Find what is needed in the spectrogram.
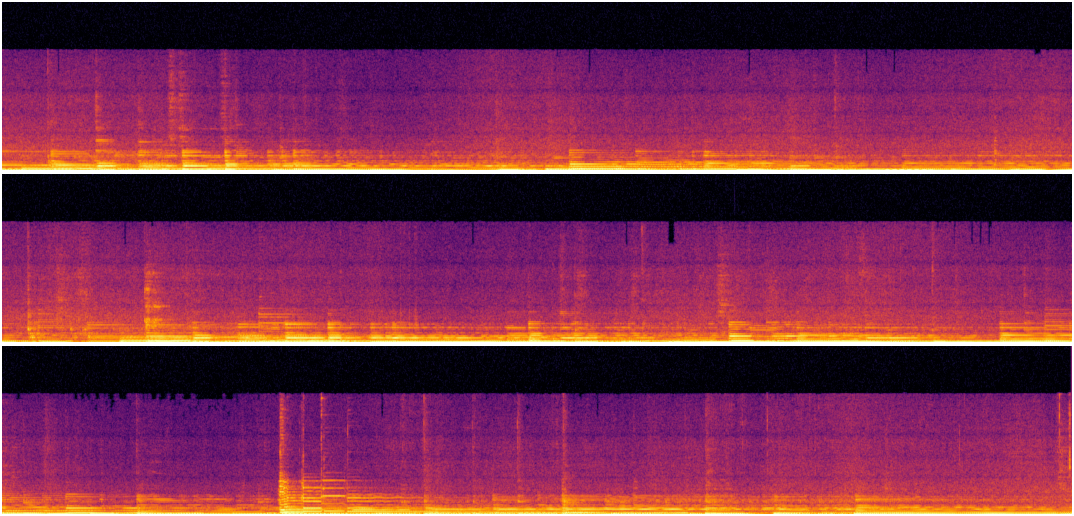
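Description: Live band music led by an electric bass playing a melodic part of low held notes that step from chord to chord, built on the root and third of each chord, with guitar above it.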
